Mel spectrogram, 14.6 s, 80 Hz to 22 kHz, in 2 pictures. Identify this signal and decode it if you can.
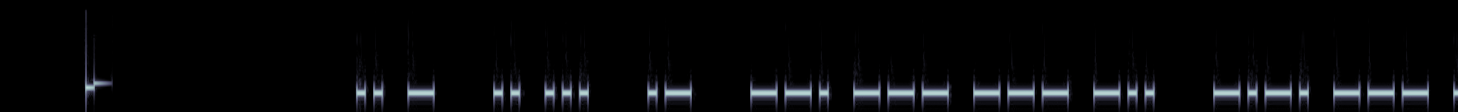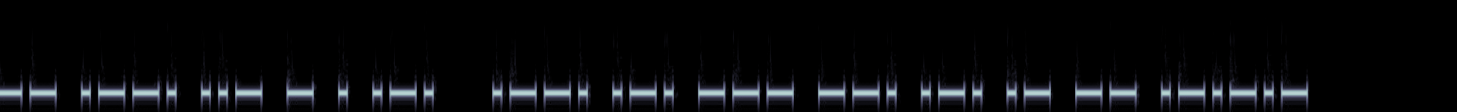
Morse code, heard as a keyed tone, about 28 wpm, 700 Hz. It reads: IT IS A GOOD COMPUTER PROGRAM.
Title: Sentences from Top 1000 Words - Review Part 5 - 28wpm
